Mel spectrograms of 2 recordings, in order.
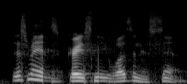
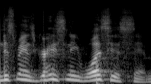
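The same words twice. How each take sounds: First: Said in the usual way. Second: "was" leaned on firmly, falling at the end; corrected reading, stress on was. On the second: Shown as a demonstration. Preacher correcting his misread line, stressing "was". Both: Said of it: "completely botched that reading".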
